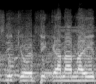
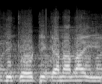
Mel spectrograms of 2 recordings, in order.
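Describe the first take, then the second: No difference in how they are said.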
